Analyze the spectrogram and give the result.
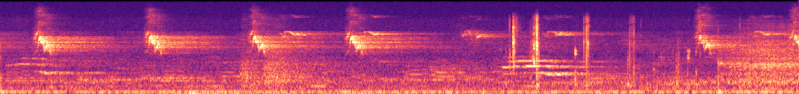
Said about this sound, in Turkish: Hala bak reis arkadan miyavlıyor şerefsiz.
